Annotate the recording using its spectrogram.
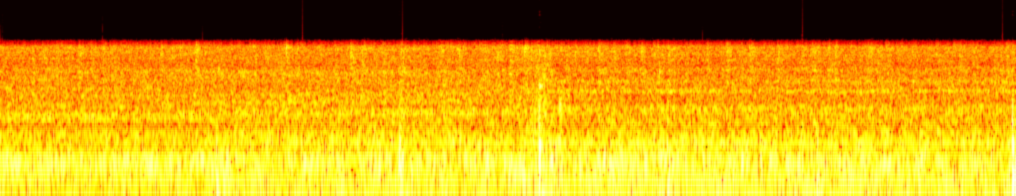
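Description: Steady hum of a bench oscilloscope's cooling fan with a low electrical buzz, and a few faint clicks about two, four and five and a half seconds in.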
